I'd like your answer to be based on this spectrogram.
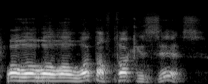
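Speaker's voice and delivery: loud startled whoa; shocked. Real, not acted. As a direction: stop everyone in real shock. Shocked at a video.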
